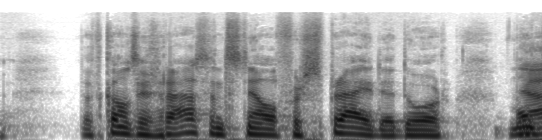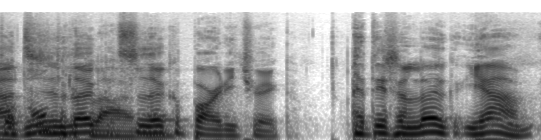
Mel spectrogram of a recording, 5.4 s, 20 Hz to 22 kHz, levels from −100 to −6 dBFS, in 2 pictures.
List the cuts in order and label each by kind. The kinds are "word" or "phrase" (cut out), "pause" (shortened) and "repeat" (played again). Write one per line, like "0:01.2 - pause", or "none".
none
